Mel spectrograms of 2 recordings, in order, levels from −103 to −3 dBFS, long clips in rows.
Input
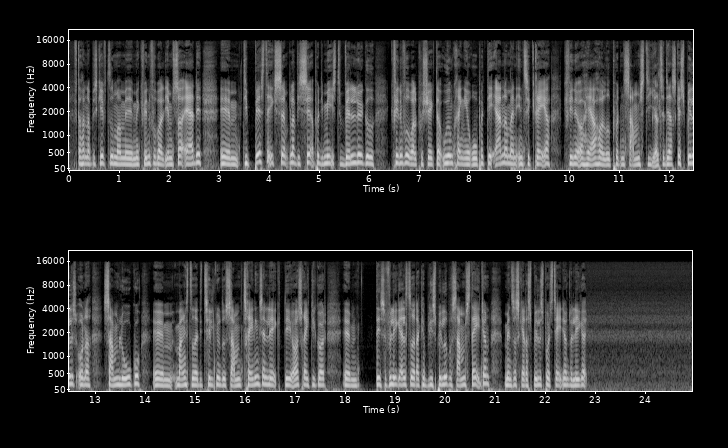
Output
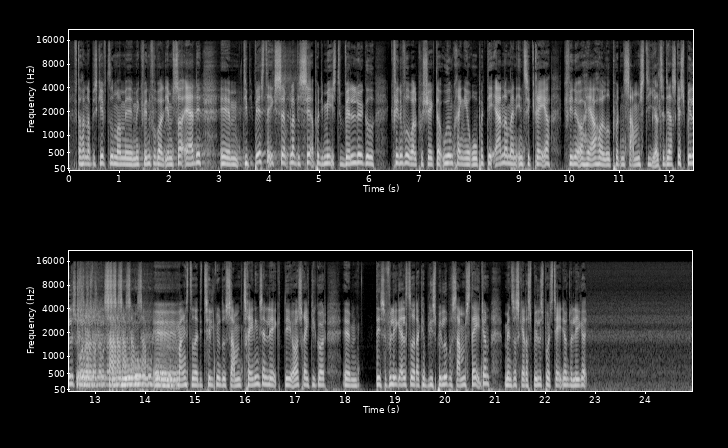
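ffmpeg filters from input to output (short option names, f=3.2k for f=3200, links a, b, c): -filter_complex "[0:a]asplit=3[a][b][c];[a]afade=t=out:st=0.91:d=0.02[d];[b]aecho=1:1:105|210|315|420:0.0708|0.0396|0.0222|0.0124,afade=t=in:st=0.91:d=0.02,afade=t=out:st=4.82:d=0.02[e];[c]afade=t=in:st=4.82:d=0.02[f];[d][e][f]amix=inputs=3:normalize=0,asplit=3[g][h][i];[g]afade=t=out:st=12.63:d=0.02[j];[h]aecho=1:1:60|144|261.6|426.2|656.7:0.794|0.631|0.501|0.398|0.316,afade=t=in:st=12.63:d=0.02,afade=t=out:st=14.69:d=0.02[k];[i]afade=t=in:st=14.69:d=0.02[l];[j][k][l]amix=inputs=3:normalize=0"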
